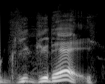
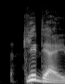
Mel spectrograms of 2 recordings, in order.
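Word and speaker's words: G'day: say hey mate or good day they're the two that great on me G day mate it's like it's for some reason cuz you it's not good day it's g day as in gidy up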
